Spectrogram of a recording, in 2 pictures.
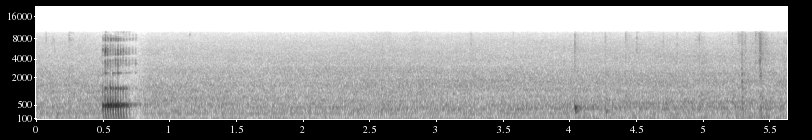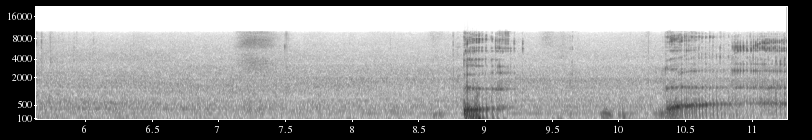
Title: Excessive Burping Video ORIGINAL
